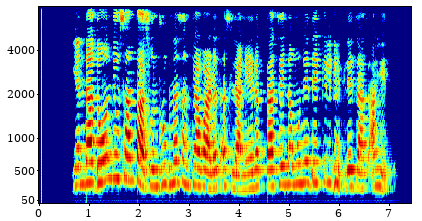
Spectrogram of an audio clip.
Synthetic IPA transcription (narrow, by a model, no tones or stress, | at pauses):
jənd̪ad̪ond̪iʋsampasuːnɾuɡnəsəŋkʰjaʋaɽət̪əsljaneɾək̚t̪at͡senəmuned̪ekʰiːlɡʱet̪led͡zat̪a̰ɦet̪̚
